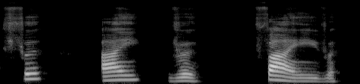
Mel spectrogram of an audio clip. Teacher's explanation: 모두 입술, 이 같은 위치에서 소리가 납니다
